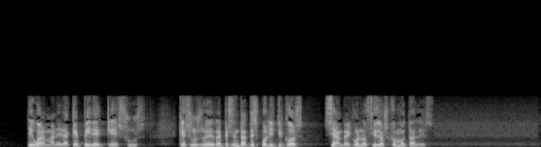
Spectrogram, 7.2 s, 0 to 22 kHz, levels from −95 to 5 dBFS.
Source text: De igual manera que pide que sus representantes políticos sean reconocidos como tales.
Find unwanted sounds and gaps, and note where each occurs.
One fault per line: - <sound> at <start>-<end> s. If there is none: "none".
none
